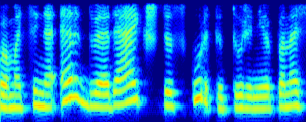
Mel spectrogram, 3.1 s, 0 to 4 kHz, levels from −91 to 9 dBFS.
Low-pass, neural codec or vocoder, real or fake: 3.6 kHz; codec, 24 kHz, 0.5 kbps, DualCodec; fake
